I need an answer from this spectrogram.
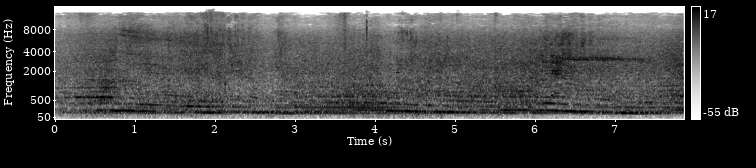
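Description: Race car engine running, its pitch wavering slowly up and down.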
